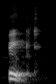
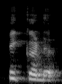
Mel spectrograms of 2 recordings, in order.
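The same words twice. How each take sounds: First: The ending is a soft t sound. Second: The ending is a clear d sound. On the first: The speaker calls it right. "you make the sound as t rather than doing d" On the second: The speaker calls it wrong. "we will not read it uh, uh, like this"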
